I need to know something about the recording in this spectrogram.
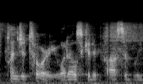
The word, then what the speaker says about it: Pungitore: Is it Pungitore? Is that how you pronounce it? Yeah, you just said my name perfectly on your first try, man.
